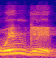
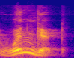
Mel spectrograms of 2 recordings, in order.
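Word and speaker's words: Wingate: Some of those are unique, strange, colorful, but yes, Winding. Not windgate, but Windut. That's that's how they say it.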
